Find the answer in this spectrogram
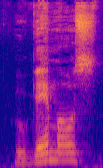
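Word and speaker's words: juguemos: who game assume poco who game owes the silent you is needed because the you preserve the silent you preserves the hard G sound in who God then we have cedar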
